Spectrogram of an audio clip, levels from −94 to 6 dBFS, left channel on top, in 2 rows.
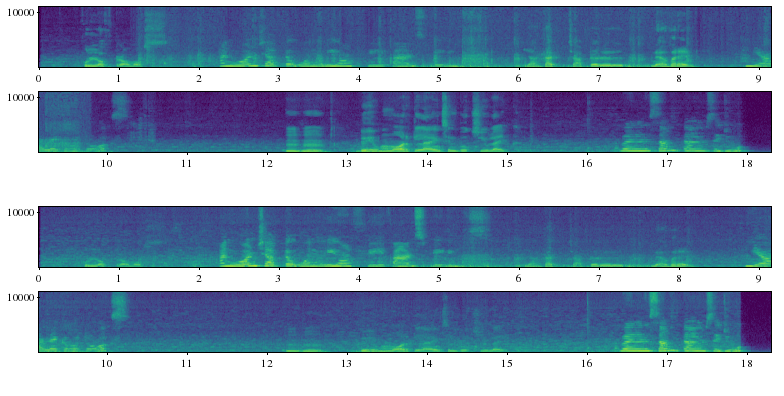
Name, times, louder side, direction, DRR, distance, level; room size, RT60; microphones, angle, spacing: voice 1, 0.6-1.5 6.1-7.4 7.6-8.2 12.2-15.0, left 4 dB, 50° left, 0.6 m, -24 dB
sound 1, 1.2-9.8, left 1 dB, 70° left, 2.1 m, -36 dB
voice 2, 2.2-5.3 8.8-10.0 16.4-17.9, right 4 dB, 65° right, 0.7 m, -21 dB
11.5 x 5.6 x 4.3 m
head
